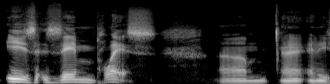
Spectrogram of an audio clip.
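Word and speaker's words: Zempilas: The pronunciation of Basil Zmplas's name is Zmpless.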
